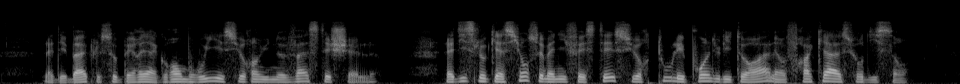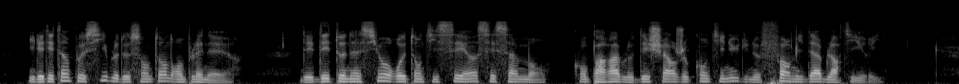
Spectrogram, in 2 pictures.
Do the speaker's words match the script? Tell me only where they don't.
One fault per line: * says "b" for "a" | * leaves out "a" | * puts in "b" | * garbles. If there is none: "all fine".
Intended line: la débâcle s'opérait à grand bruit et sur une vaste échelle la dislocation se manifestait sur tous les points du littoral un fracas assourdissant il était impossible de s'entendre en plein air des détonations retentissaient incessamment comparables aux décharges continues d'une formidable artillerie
all fine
